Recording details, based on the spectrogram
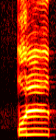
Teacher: جو نقطوں والا قوف ہوتا ہے، موٹا پڑھا جاتا ہے، حرف مستعلیہ ہے، اور اس کو حلق کے اوپر والے حصے یعنی تالو سے ادا کرتے ہیں۔ اوپر کے حصے سے ادا کریں گے تو قل پڑھا جائے گا، لیکن اگر اسے کل پڑھ لیا، قل کل، ٹھیک ہے۔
